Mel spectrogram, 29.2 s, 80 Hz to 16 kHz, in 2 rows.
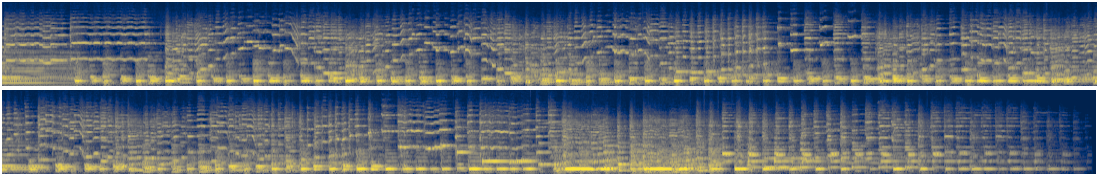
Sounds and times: Violin, fiddle: 0:00.0 - 0:29.1.

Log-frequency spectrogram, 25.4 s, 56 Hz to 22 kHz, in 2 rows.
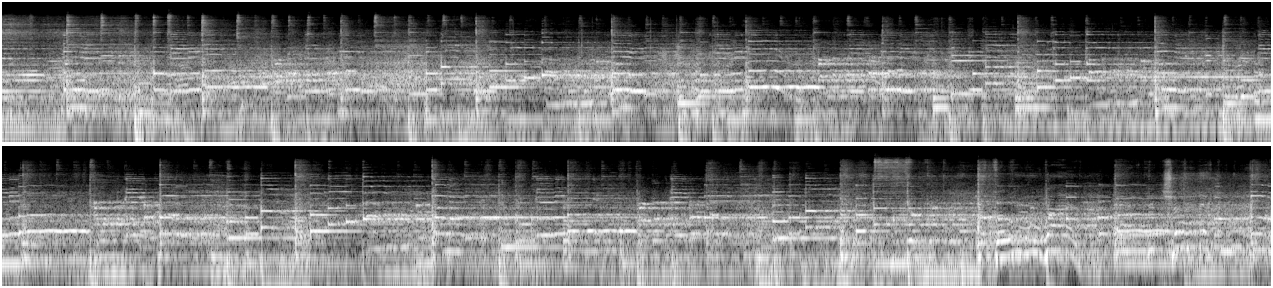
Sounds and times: Music: 0:00.0 - 0:25.3.

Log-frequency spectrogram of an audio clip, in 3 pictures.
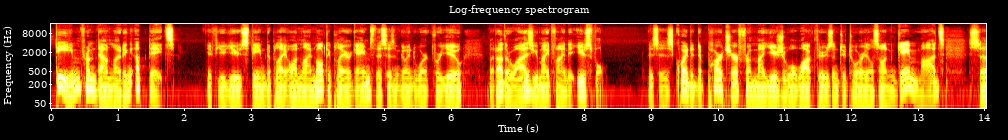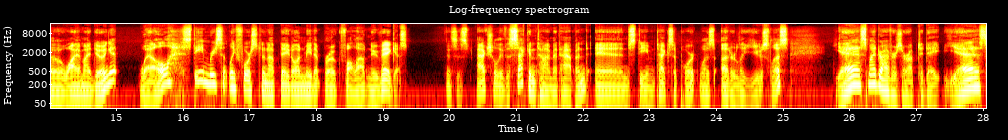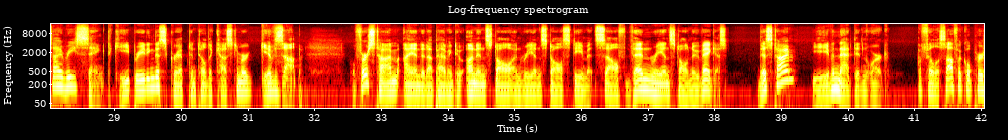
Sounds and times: Speech: 0:00.0 - 0:08.4, 0:09.0 - 0:19.4, 0:20.0 - 0:25.1, 0:25.8 - 0:31.9, 0:32.6 - 0:42.0.

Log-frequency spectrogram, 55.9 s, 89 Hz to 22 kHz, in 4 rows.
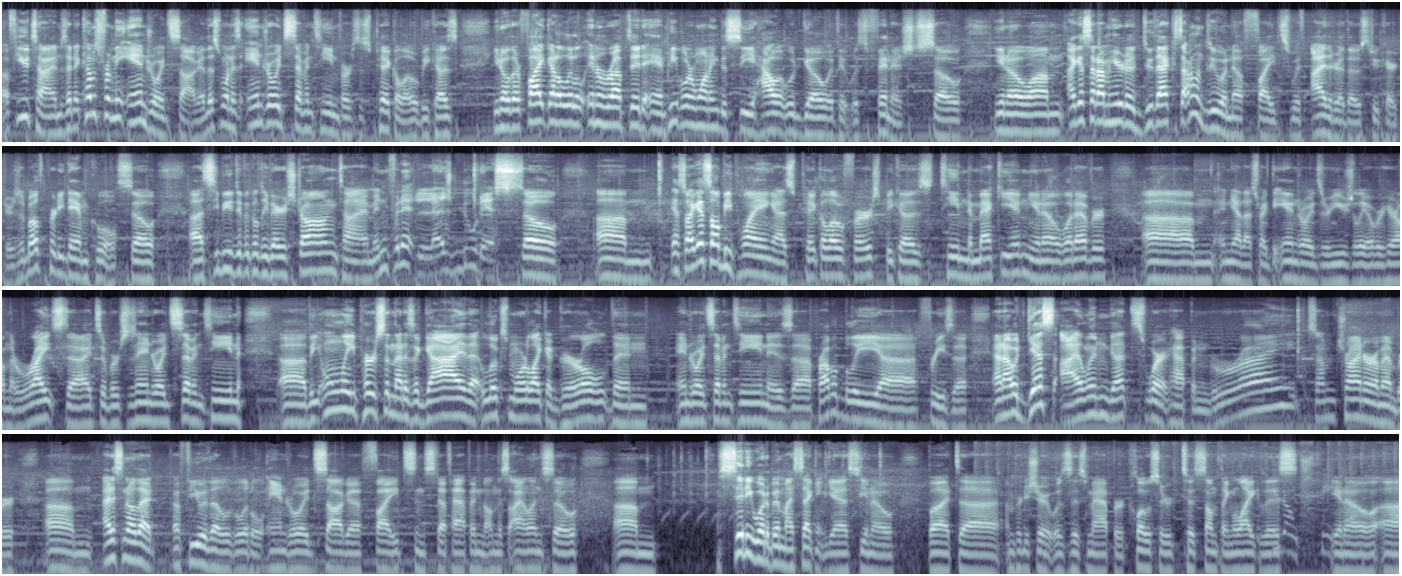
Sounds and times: Speech: 0:00.0 - 0:48.5, 0:49.1 - 0:55.9.

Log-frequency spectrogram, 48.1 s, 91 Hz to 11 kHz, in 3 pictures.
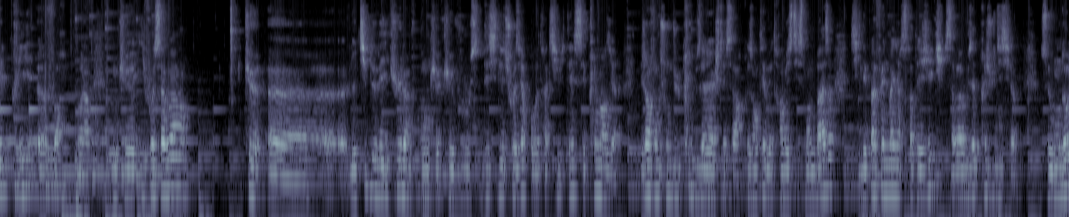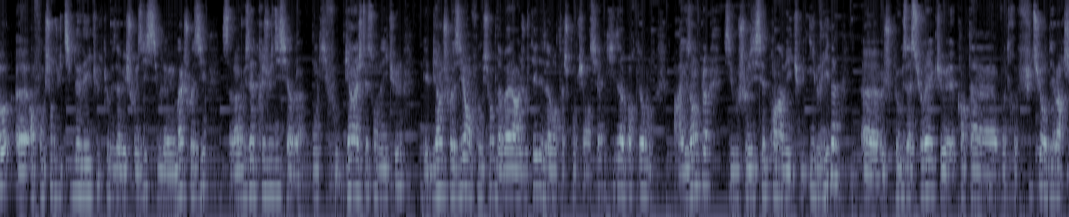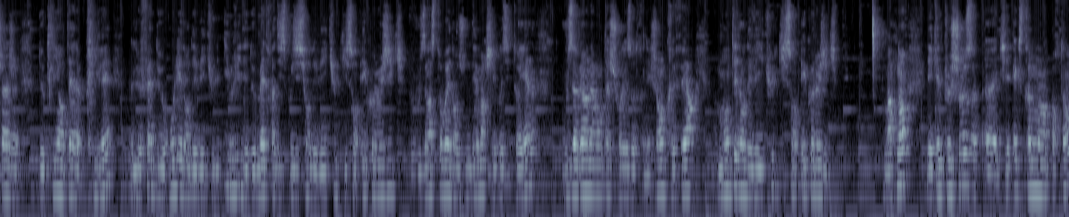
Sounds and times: Speech: 0:00.0 - 0:02.9, 0:03.5 - 0:48.1
Music: 0:00.0 - 0:48.1.

